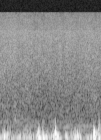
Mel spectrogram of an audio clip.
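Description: Irregular low rumbling thumps on a clip-on microphone, with a faint hum, during a pause with no speech.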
